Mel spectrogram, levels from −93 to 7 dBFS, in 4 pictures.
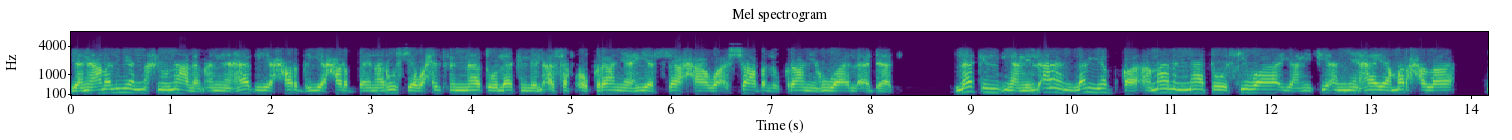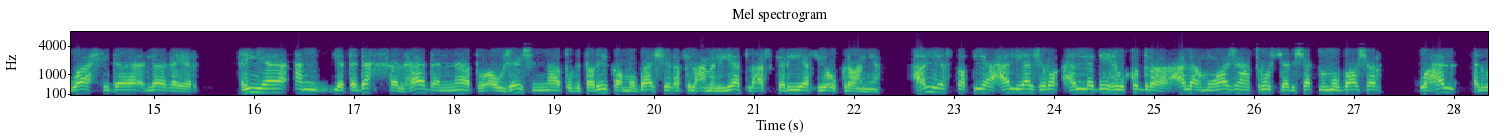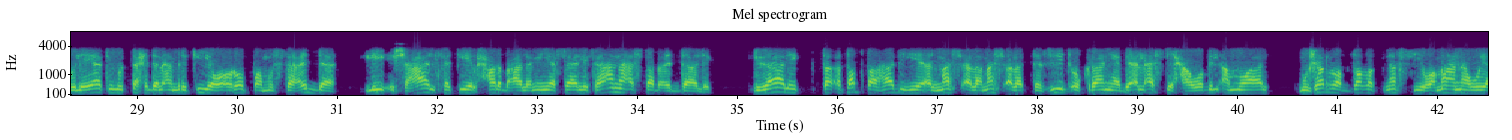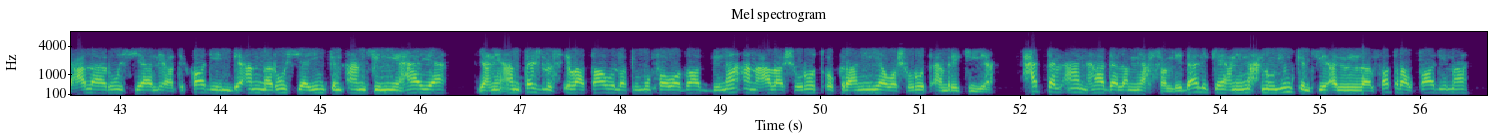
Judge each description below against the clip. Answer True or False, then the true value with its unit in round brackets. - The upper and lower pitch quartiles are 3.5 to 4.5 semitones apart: False (2.9 semitones)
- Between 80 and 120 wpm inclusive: False (130 wpm)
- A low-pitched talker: False (155 Hz)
